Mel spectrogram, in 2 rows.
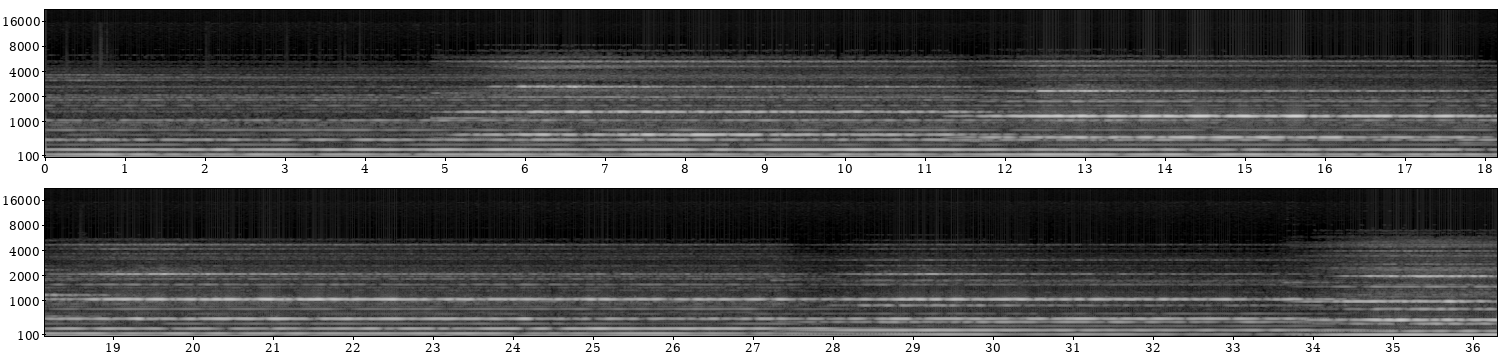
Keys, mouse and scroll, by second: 1.4 middle click, 1.6 click, 2.1-3.3 middle drag, 3.6-5.5 drag, 4.5 x, 5.8-7.6 middle drag, 10.5-13.3 drag, 12.5 f, 16.5 ctrl+z, 17.6 e, 21.1 s, 23.5-25.3 middle drag, 26.2-30.9 middle drag, 30.9-32.7 drag, 31.9 e, 36.1-36.3 middle drag.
